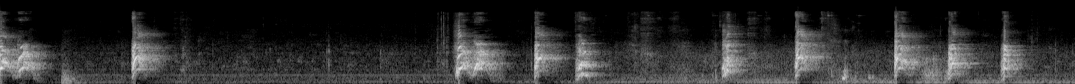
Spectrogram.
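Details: Mabel, a three-month-old Shih Tzu puppy, indoors in a kitchen play pen in Bozeman, Montana, April 2007, barking while discovering a tuna can: about a dozen short, sharp, high yaps, the first few spaced widely, then quicker bursts near the end.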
